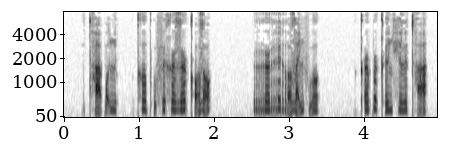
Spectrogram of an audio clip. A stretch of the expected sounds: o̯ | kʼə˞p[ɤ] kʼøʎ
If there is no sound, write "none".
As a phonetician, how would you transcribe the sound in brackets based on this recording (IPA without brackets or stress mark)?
ə˞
